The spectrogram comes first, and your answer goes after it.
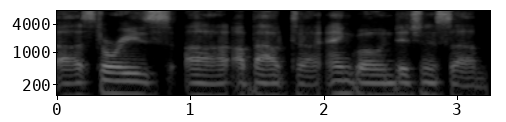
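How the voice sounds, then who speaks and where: A man with an American accent and a dark, mellow tone speaks at medium pitch and a moderate pace with fairly even intonation, in a very clean recording with a silent background. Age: 60s. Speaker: digital artist. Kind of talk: artist talk presenting work. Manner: halting, many fillers and restarts.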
